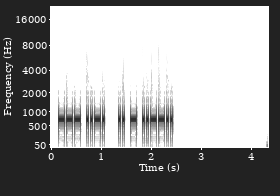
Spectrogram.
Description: Morse code, heard as a keyed tone, about 30 wpm, 700 Hz. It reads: OF IT?
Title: Sentences from Top 1000 Words - Review Part 6 - 30wpm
